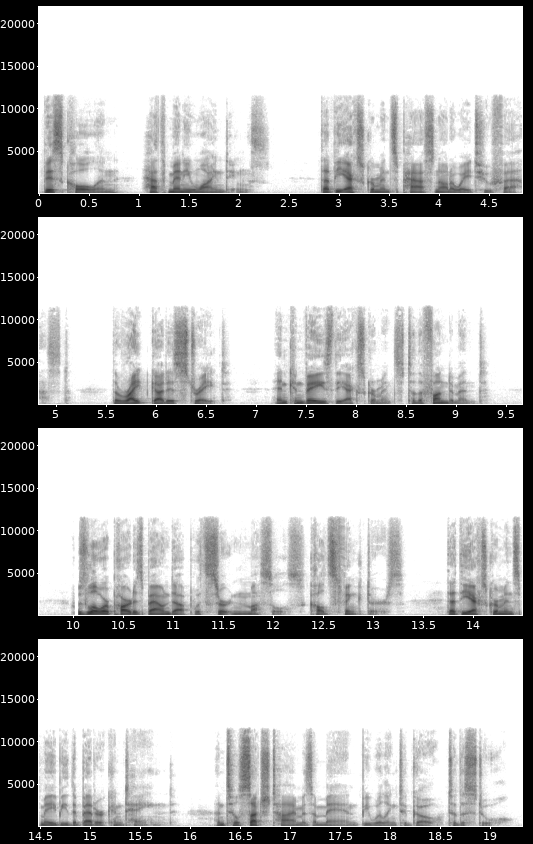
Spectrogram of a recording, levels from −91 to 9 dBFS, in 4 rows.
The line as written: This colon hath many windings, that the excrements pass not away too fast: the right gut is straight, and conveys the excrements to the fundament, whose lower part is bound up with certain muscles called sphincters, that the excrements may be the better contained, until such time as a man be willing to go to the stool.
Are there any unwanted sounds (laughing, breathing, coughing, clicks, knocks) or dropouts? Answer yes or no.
yes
